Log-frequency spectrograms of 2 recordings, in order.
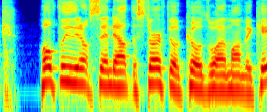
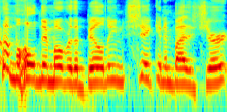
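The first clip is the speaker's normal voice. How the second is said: plain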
